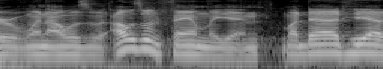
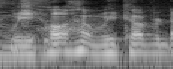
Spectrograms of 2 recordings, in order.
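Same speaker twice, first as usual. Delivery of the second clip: ordinary talk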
